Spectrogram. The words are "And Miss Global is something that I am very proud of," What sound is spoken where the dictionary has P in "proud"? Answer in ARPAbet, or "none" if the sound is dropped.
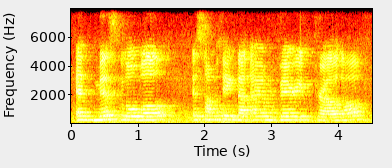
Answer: P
